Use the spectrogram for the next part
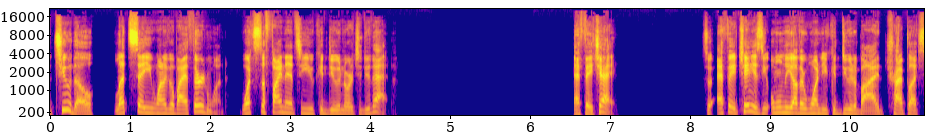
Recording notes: This was a live class recorded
